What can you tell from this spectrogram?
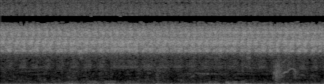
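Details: On Crimea's steep Cape Fiolent coast at sunset, cicadas keep up an unbroken shrill buzz high above a heavy low wash of waves, with a short rising bird note near the end.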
